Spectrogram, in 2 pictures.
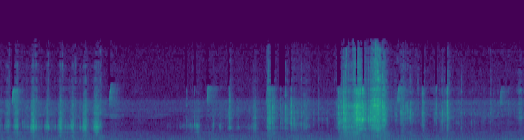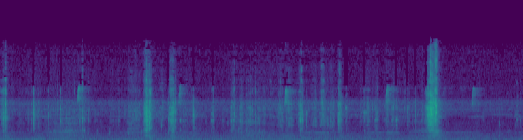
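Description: Thin ridged jet-cleaning wire scraping and clicking inside the fuel ports of a Briggs & Stratton small-engine carburetor, filing gunk out of them. Faint scratchy rubbing with small ticks, a louder rasp about five seconds in, and a sharp click near the end.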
